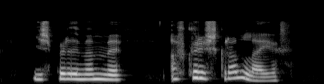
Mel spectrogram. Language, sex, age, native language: Icelandic, female, 15, Icelandic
